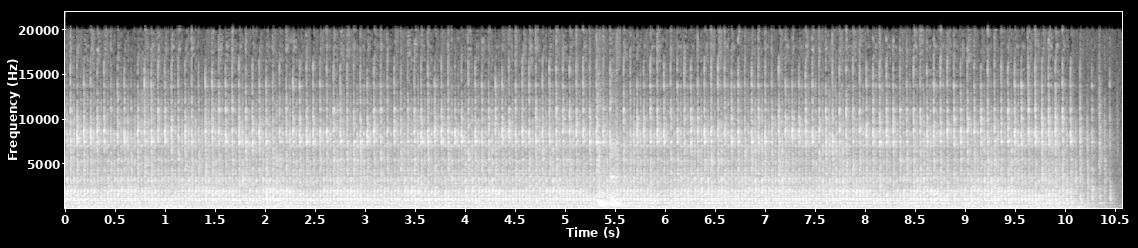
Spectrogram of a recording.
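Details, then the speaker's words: Restored Postel die filing machine, first test run after motor mounted and pulleys aligned with a straight edge; expected to be noisy, machine walks and vibrates. Rapid steady clatter about 220 strokes a minute, even throughout: normal running. "The motor is mounted, it's ready to test run. I suspect it'll be kind of noisy."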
